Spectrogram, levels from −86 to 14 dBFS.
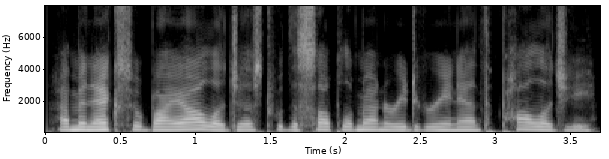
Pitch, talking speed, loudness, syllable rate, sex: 195 Hz, 145 wpm, -16 LUFS, 6.3 syllables/s, female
